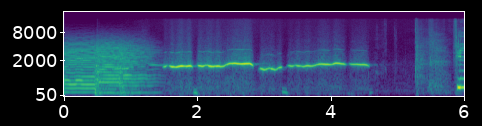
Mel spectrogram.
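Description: Guitar background music ends about a second and a half in, followed by a short whistled tune of a few notes lasting about three seconds. A brief burst of noise comes just before the end.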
